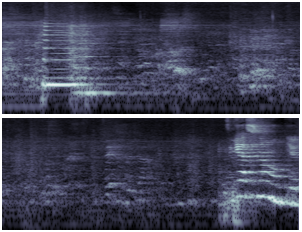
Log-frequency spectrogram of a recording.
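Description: An electric guitar plays loudly through an amplifier in a large echoing hall.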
